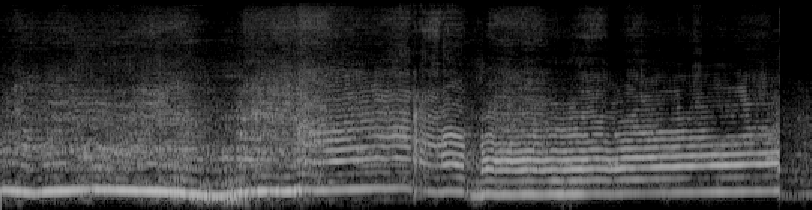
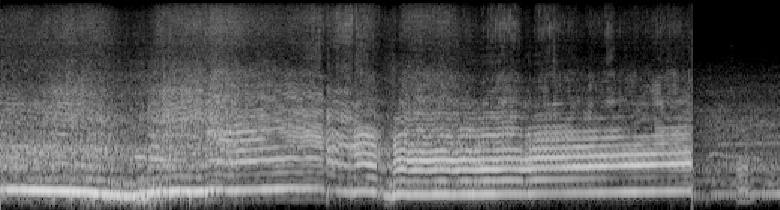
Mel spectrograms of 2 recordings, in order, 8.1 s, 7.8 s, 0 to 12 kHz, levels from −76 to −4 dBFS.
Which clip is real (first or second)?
second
